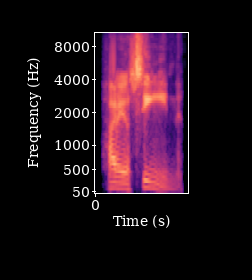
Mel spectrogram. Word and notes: hyoscine: American English

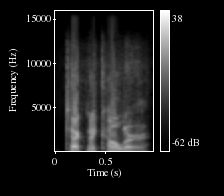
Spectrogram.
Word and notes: Technicolor: American English

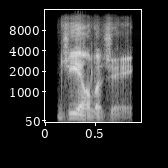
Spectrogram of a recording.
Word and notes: geology: British English

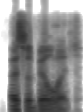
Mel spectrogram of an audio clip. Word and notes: assibilate: American English

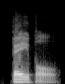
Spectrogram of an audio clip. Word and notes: babel: American English

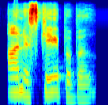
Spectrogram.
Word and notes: unescapable: Indian

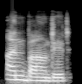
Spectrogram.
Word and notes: unbounded: Indian

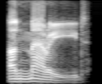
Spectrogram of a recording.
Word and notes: unmarried: British English

